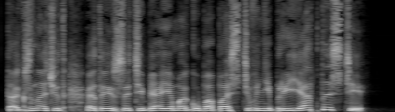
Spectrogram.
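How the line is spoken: Indignant exclamation. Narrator (Russian): Негодуя воскликнула Тесми

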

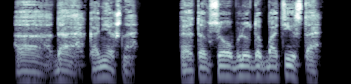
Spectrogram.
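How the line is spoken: Big man, gritted teeth. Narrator (Russian): процедил сквозь зубы здоровяк

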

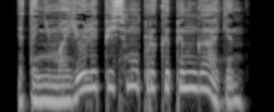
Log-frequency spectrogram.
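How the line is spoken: Whisper. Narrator (Russian): прошептал Калеб

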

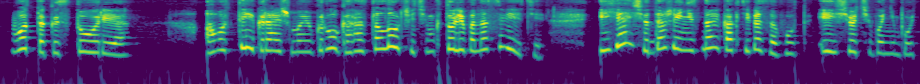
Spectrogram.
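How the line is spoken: Awed exclamation. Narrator (Russian): Воскликнула Поллианна с благоговейным страхом

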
